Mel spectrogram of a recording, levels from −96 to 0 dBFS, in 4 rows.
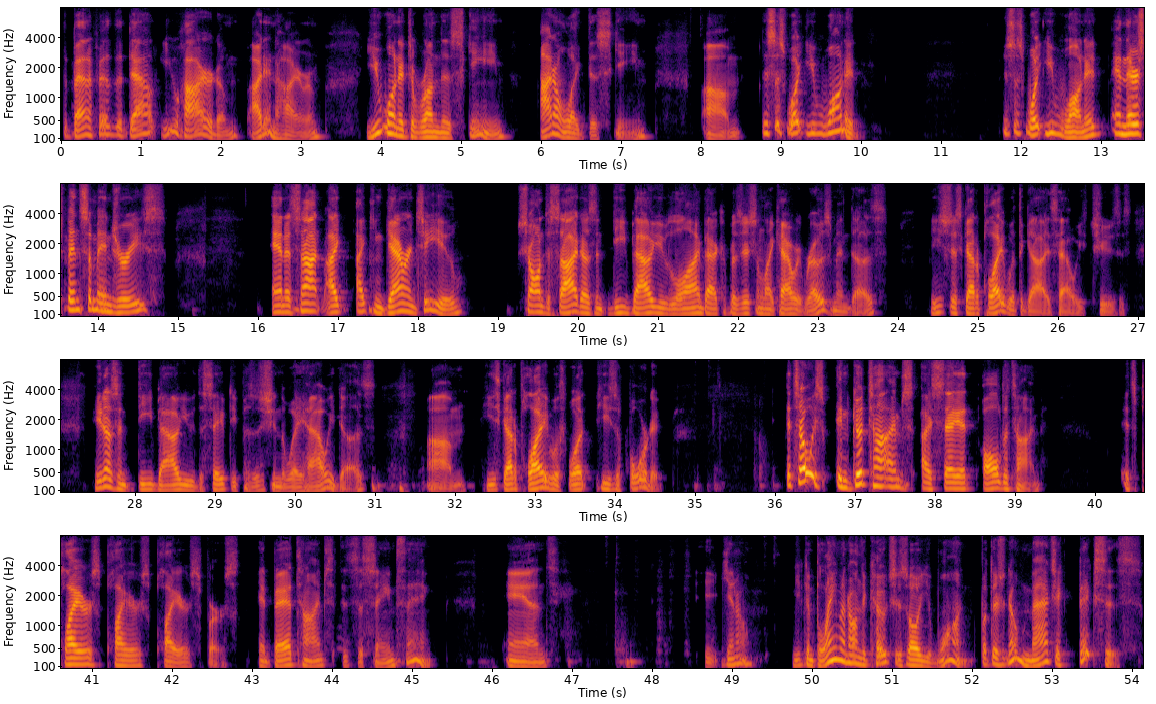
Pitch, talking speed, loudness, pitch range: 130 Hz, 145 wpm, -24 LUFS, 115-170 Hz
